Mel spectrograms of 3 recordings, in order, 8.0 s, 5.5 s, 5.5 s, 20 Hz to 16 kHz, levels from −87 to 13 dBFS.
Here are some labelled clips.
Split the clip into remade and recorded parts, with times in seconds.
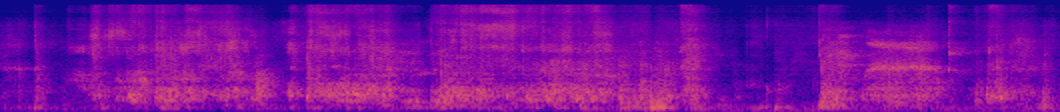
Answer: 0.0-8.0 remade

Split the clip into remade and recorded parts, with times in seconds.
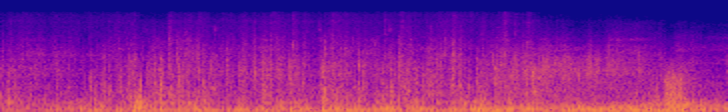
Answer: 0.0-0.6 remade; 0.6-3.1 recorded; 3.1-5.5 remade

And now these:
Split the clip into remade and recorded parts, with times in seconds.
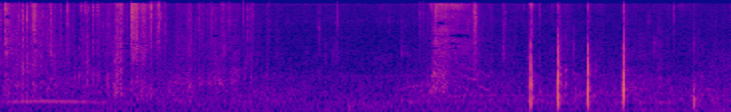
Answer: 0.0-0.7 recorded; 0.7-4.0 remade; 4.0-5.5 recorded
